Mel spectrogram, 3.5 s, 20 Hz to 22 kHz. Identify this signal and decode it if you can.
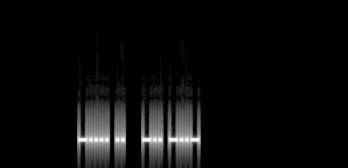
Morse code, heard as a keyed tone, about 46 wpm, 700 Hz. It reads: 6I DX
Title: Winter Field Day Exchanges Encore 45wpm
